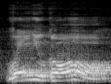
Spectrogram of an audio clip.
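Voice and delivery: slow, high Thai tuk-tuk driver voice; Thai accent. Retold or imitated. Tuk-tuk driver greeting a tourist in Thai accent. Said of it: "tuk-tuk driver will come up".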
